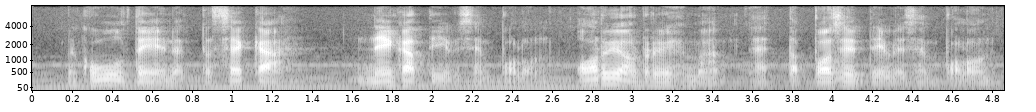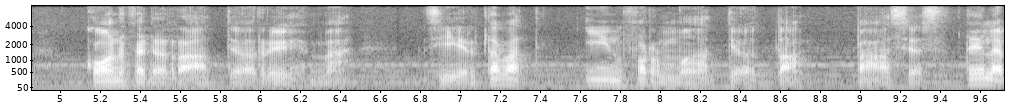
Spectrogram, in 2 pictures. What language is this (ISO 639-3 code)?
fin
